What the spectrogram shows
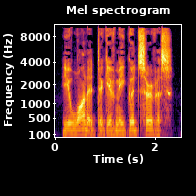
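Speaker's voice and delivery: usual speaking voice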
